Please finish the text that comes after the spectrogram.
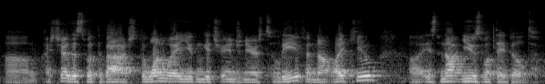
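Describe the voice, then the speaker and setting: A man answering audience questions at a startup event in a calm, relaxed, conversational way, on a mic in a hall. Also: medium pitch, fast. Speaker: guest speaker, former social media executive. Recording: echoey event hall with faint room noise.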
